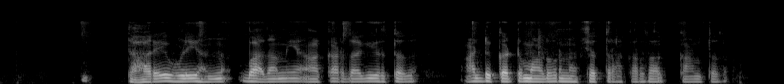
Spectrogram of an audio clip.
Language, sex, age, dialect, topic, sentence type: Kannada, male, 18-24, Northeastern, agriculture, statement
